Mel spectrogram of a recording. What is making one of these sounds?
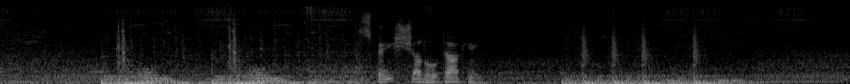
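Soft game sound effects thump as buildings are placed.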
